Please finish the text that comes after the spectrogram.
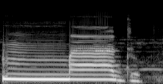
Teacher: But when you're pronouncing it, the first m sounds like then we have madu. So it simply means that the first m is functioning as vowel, while the second m is functioning as consonant.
